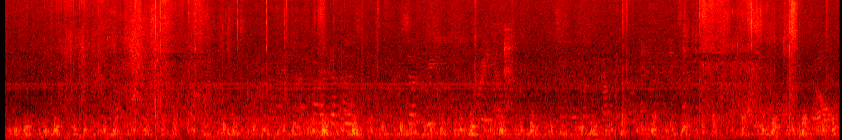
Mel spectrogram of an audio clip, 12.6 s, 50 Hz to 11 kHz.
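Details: Rapid rhythmic whooshing pulses at about 133 a minute, consistent with a fetal heartbeat on Doppler, recorded March 28.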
